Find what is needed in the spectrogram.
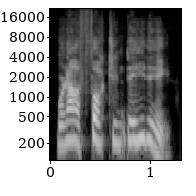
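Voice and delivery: high, indignant protest; mock angry denial. Customer denying they are a couple, indignant and high.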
